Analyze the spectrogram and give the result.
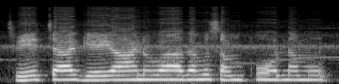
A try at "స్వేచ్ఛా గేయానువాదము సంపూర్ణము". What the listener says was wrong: స్వేచ్ఛ అక్కడ చాకి కింద చాకి ఒత్తు ఉంటది అనుకుంటే నొక్కి చెప్పాలమ్మా. స్వేచ్ఛా గేయానువాదము సంపూర్ణము.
